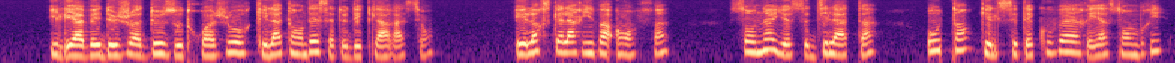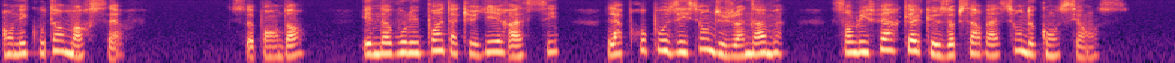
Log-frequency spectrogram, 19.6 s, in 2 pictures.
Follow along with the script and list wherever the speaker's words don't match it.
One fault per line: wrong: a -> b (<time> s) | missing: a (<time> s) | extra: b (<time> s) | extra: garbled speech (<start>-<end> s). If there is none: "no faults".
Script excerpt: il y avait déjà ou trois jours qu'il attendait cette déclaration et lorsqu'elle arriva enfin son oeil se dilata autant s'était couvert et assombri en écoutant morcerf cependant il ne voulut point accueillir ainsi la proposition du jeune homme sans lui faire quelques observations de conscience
extra: deux (1.2 s)
extra: qu'il (8.2 s)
